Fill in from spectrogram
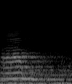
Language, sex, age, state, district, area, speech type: Tamil, female, 18-30, Tamil Nadu, Erode, rural, read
